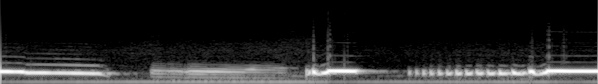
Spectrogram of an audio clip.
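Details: Young Barbary dove (Streptopelia risoria) giving a cooing song, used as a lure: low, mellow coos, a drawn-out note, then a quick rolling burst swelling into a long, steady held coo, over a faint low hum.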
